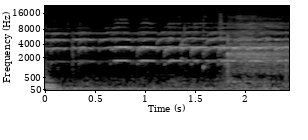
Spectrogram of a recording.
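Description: Faint birds chirping: short high notes over a thin, steady high-pitched background.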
